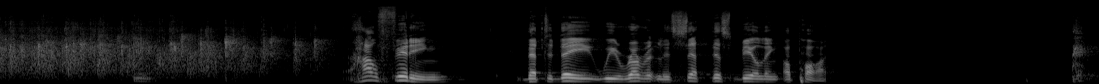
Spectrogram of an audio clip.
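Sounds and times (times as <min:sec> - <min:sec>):
audience applause: 0:00.0 - 0:03.7
speech: 0:03.6 - 0:04.6, 0:05.2 - 0:08.4.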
